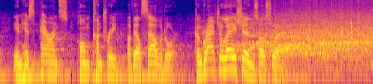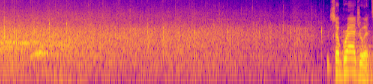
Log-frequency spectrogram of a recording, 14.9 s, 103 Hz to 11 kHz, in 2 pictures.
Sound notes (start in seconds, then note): 4.9 applause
